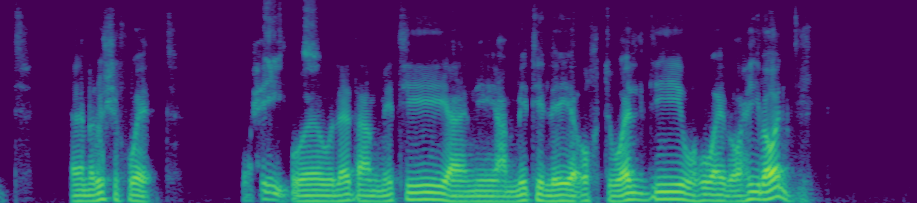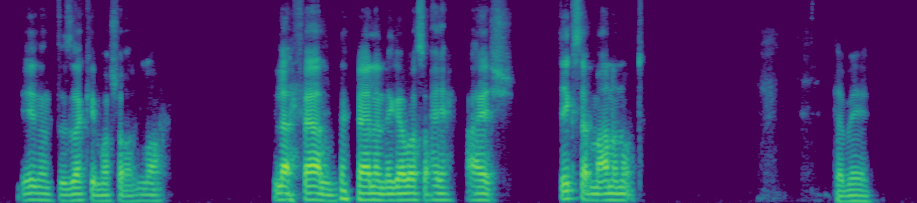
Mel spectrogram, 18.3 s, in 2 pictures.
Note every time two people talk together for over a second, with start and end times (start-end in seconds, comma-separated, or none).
none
